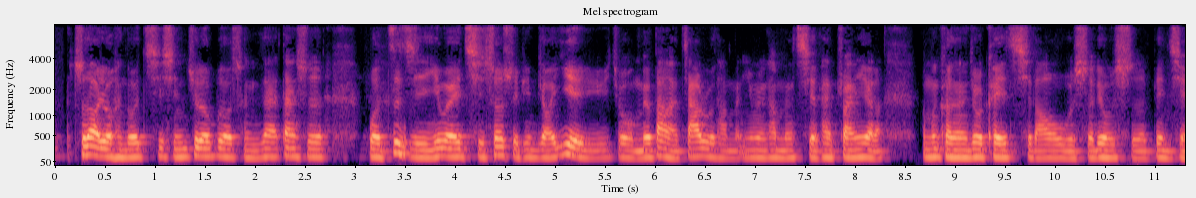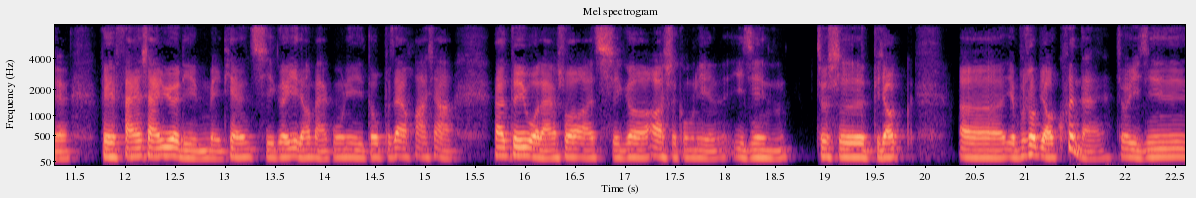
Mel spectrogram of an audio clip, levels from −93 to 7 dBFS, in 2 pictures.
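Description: Background gated by the echo canceller first shows at 0.68 to 0.79 s. While the far end's loudspeaker was active, the echo canceller clamped the microphone down by about 40 dB, so the room sound under the speech briefly drops out and then returns once the canceller releases.

Echo leak follows at 3.06 to 3.54 s. A faint copy of the speech trails the original by 338 ms, sitting around 20 dB below it. This is likely the other side's loudspeaker audio reaching its microphone and slipping past that side's echo canceller, which failed to remove it before sending it back.

Background gated by the echo canceller returns at 4.75 to 7.36 s, with about a second of gating in total. There are further dips at 8.65 to 8.76 s (about 26 dB), 9.95 to 11.02 s (under half a second in total), 12.73 to 12.85 s, 17.92 to 20.35 s (about a second in total) and 21.75 to 21.92 s (about 19 dB). The deepest drops reach about 40 dB, so the background repeatedly ducks or vanishes and then reappears as the canceller lets go.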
